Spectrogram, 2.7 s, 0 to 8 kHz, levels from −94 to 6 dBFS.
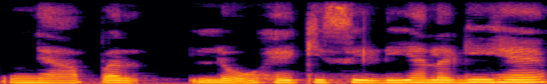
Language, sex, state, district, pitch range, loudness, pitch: Hindi, female, Madhya Pradesh, Dhar, 190-210 Hz, -12 LUFS, 205 Hz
